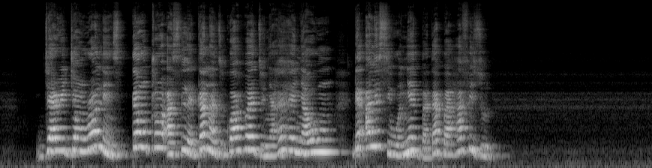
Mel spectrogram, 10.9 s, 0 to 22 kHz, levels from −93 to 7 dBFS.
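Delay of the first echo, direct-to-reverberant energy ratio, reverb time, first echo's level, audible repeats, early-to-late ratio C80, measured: none, 1.5 dB, 0.45 s, none, none, 15.0 dB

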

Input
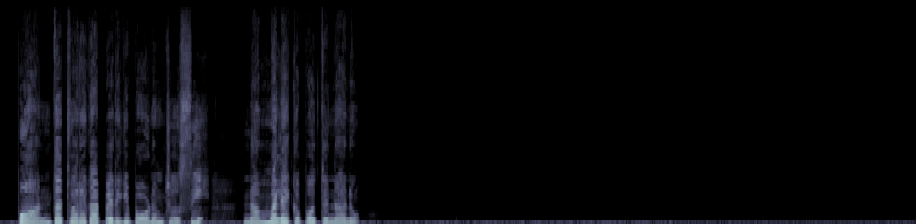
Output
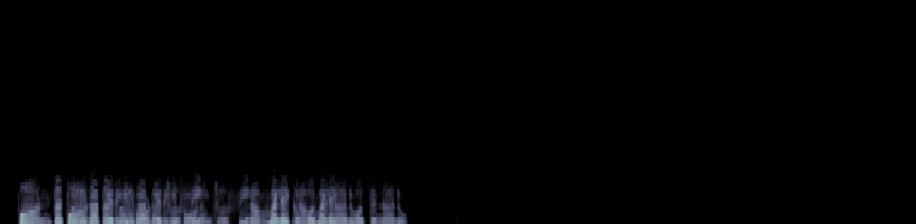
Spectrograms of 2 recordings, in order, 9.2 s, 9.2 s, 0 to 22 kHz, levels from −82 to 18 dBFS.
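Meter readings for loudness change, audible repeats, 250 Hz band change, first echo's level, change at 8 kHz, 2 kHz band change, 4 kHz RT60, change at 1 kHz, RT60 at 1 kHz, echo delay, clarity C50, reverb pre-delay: -6.0 dB, 1, -9.5 dB, -4.5 dB, under -35 dB, -5.0 dB, none, -5.5 dB, none, 0.48 s, none, none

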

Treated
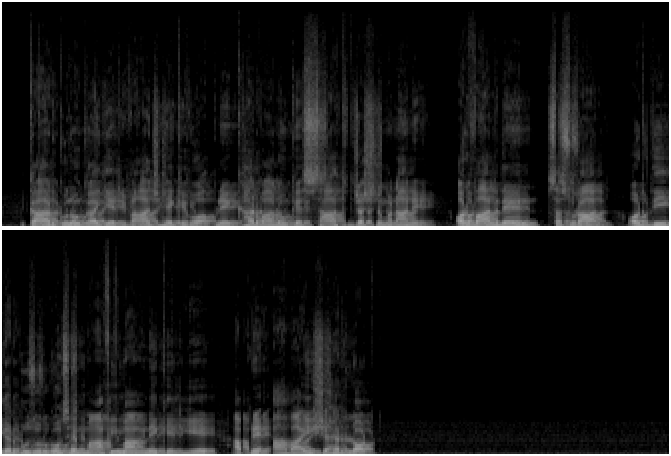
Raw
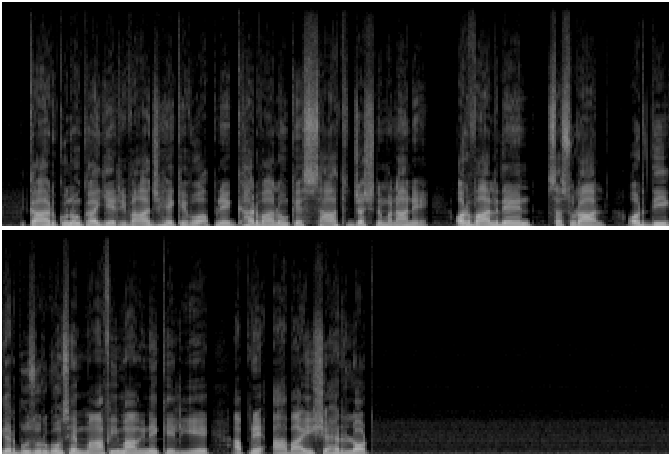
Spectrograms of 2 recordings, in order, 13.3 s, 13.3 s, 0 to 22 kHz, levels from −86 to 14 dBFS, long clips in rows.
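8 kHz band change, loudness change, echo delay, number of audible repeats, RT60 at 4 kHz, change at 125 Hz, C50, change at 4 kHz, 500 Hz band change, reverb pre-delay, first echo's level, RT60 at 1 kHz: -7.5 dB, -7.5 dB, 86 ms, 1, none, -7.5 dB, none, -7.5 dB, -7.5 dB, none, -9.5 dB, none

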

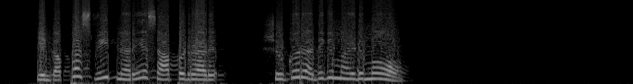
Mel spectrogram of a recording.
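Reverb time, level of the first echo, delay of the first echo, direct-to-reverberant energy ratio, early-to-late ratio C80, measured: none, -20.5 dB, 98 ms, none, none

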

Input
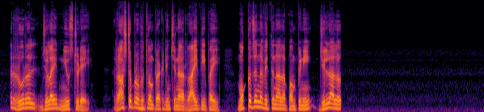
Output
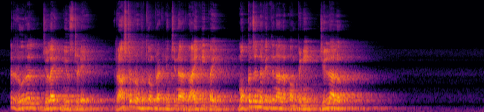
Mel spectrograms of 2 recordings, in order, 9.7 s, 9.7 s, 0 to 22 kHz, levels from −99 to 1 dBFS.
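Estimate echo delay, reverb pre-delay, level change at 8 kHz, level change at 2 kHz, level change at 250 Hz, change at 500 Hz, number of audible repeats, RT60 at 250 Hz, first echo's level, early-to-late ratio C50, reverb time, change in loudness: none, 21 ms, -5.5 dB, +2.5 dB, -3.5 dB, +3.0 dB, none, 2.1 s, none, 6.5 dB, 1.5 s, +1.5 dB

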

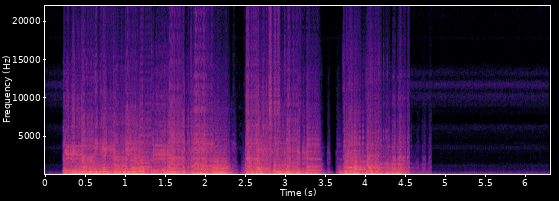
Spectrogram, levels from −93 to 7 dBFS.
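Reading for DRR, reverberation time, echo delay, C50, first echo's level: none, none, 59 ms, none, -5.0 dB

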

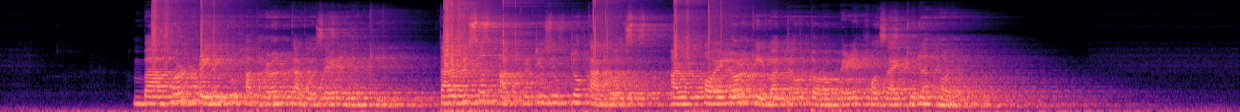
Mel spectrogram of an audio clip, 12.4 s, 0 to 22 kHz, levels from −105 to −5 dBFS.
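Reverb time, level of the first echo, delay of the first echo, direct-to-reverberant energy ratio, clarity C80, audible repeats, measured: 2.8 s, -7.0 dB, 0.122 s, 0.0 dB, 1.5 dB, 1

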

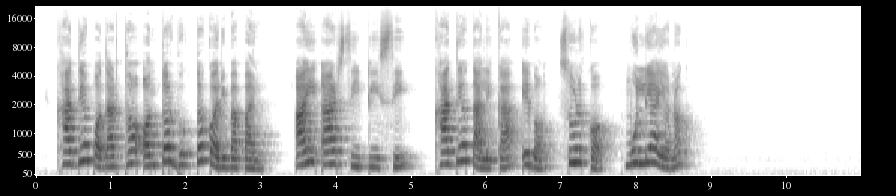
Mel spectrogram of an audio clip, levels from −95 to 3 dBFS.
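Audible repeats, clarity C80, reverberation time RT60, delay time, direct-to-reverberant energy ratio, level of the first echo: none, 17.5 dB, 0.45 s, none, 3.5 dB, none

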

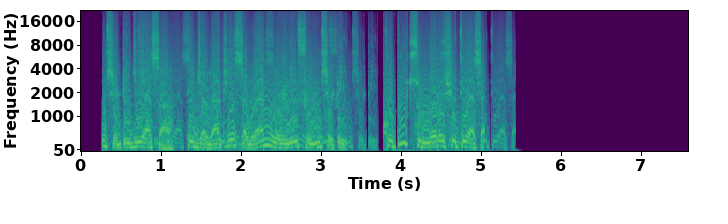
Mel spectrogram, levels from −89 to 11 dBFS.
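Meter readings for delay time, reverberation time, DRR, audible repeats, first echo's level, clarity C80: 0.387 s, none, none, 1, -11.0 dB, none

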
